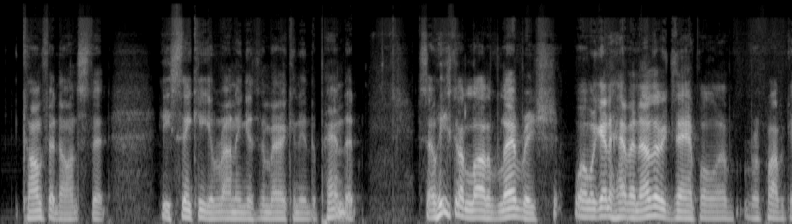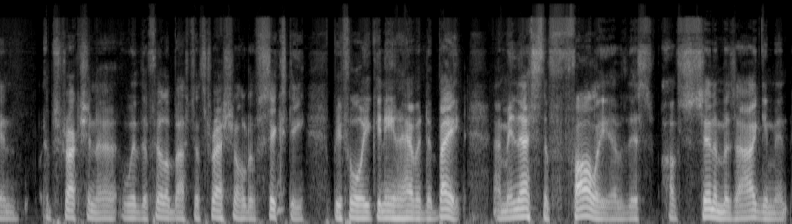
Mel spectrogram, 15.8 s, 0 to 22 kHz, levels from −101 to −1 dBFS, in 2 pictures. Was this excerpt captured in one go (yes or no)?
no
